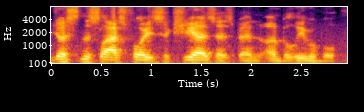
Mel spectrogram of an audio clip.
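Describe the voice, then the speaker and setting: A man's voice: fairly low pitch, fairly quick, noisy background. A man in his forties hosting a casual political chat, blunt and rhetorical, often tagging "right?" onto his points. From United States. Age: 40s.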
